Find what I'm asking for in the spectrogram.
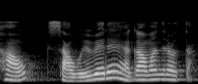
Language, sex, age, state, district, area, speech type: Goan Konkani, female, 30-45, Goa, Ponda, rural, spontaneous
